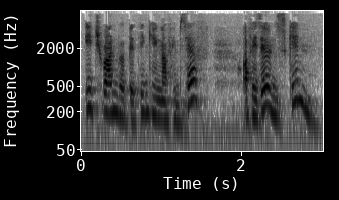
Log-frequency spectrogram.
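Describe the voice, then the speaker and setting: An actress playing a proud, wounded mistress of a master criminal, intense and formal, in 1960s radio drama style. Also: female voice, on the low side, very animated, moderate pace. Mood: challenging. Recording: muffled vintage radio recording, faint noise.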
